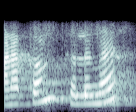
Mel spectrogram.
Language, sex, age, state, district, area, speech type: Tamil, female, 30-45, Tamil Nadu, Salem, urban, conversation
